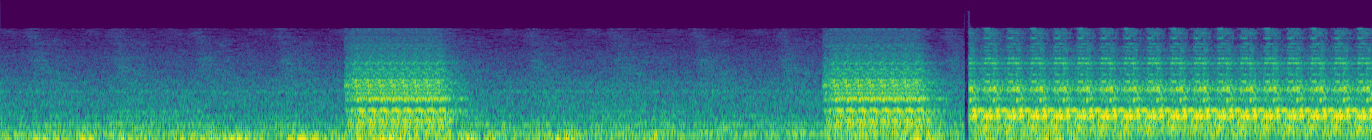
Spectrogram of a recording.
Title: MRI Sounds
